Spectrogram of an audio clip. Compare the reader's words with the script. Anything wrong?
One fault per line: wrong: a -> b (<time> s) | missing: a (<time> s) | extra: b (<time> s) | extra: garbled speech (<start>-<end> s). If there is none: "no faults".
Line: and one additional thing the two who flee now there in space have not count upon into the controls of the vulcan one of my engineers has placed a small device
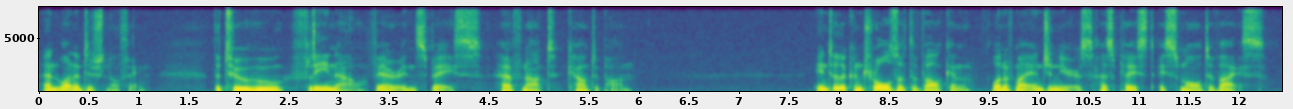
no faults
